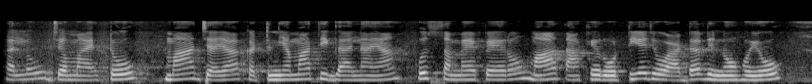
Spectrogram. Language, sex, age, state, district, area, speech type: Sindhi, female, 30-45, Madhya Pradesh, Katni, urban, spontaneous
